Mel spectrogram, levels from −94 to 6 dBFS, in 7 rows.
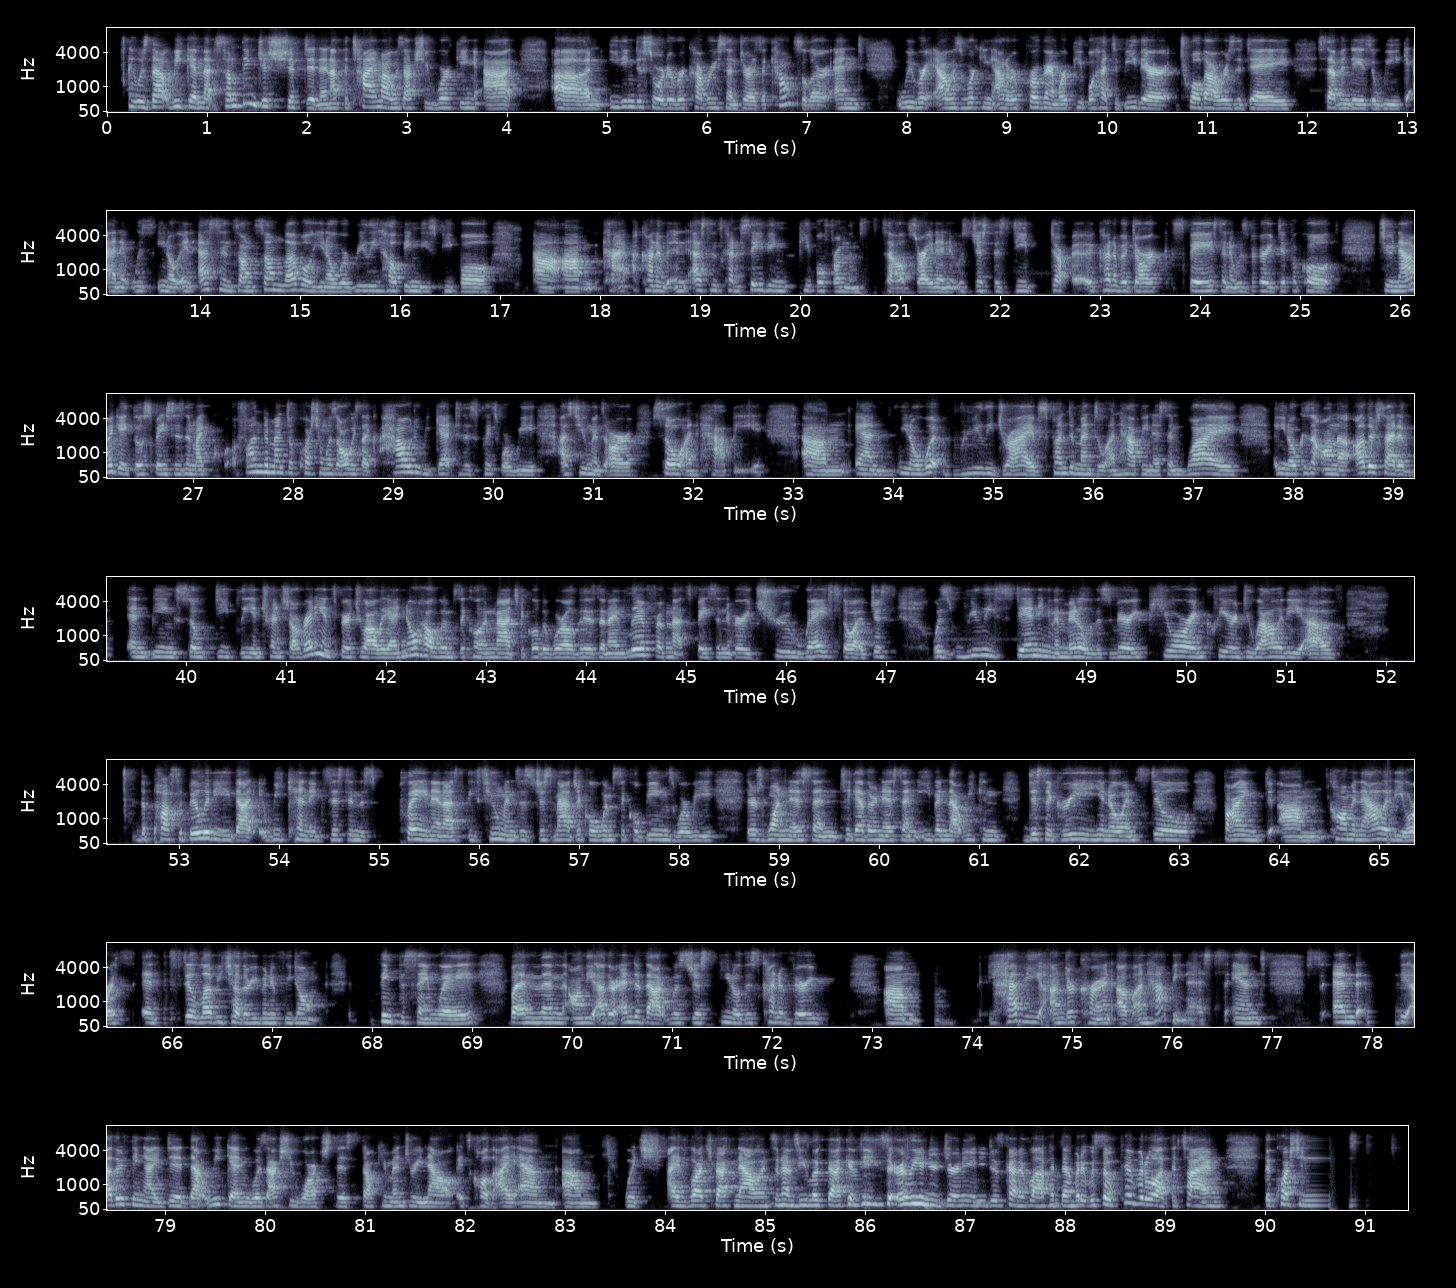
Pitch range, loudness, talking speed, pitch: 165-200 Hz, -24 LUFS, 205 wpm, 180 Hz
